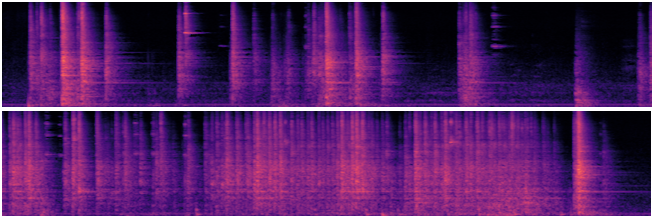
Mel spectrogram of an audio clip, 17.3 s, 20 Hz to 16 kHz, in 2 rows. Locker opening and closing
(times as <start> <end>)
8.5 16.9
